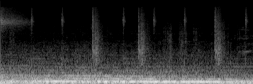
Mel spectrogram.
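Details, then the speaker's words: Classic Chevy square body truck on a test drive, coasting off the gas: a steady low hum-whine under road noise. Not the driveshaft; the rear differential pinion has come loose or its bearings have failed. "I think here's our problem right here. The issue is not the drive shaft, the issue is in the rear end. It looks like his pinion has come loose or the bearings have failed."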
